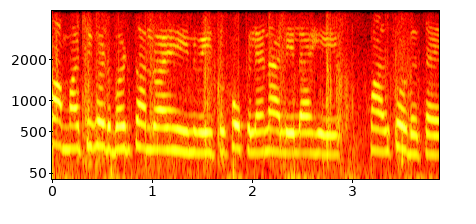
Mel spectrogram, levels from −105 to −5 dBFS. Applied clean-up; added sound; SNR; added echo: none; Walk, footsteps; 15 dB; none.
